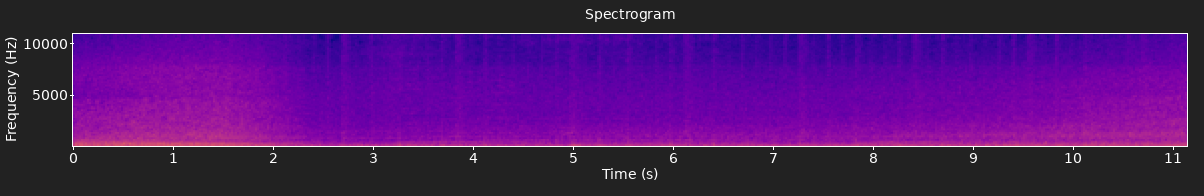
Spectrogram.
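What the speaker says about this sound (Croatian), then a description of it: "I spektakularno se završava sa ovim prekrasnim vodopadom u Jajcu." The Pliva river waterfall in Jajce roars as a broad, continuous rush of falling water, loud and steady with no breaks and no voices.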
